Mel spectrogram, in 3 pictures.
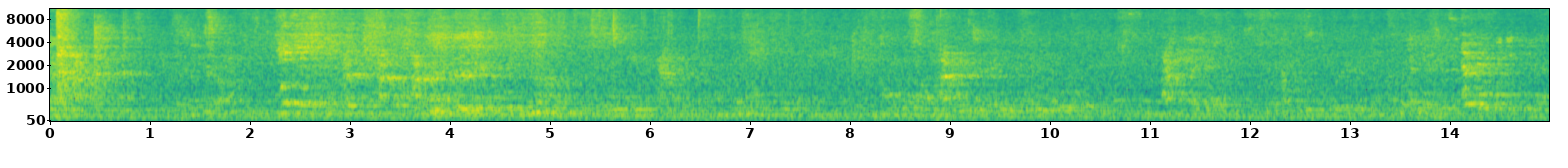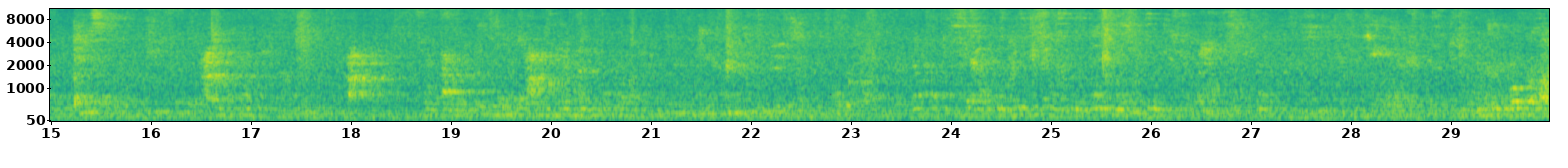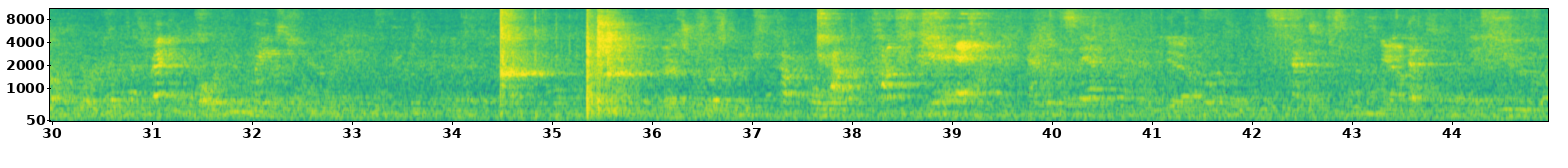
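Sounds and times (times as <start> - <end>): murmur of echoing voices: 0.0 - 44.9
dog barking: 18.0 - 19.0.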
